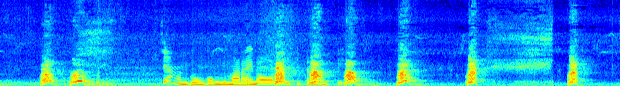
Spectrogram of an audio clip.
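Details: Domestic dog giving a series of single, clipped barks spaced roughly half a second to a second apart, interrupted by a stretch of human speech.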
